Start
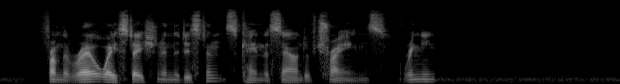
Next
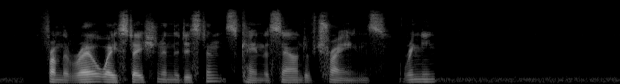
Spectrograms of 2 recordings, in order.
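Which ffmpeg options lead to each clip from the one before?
-af "equalizer=f=130:t=o:w=0.73:g=6"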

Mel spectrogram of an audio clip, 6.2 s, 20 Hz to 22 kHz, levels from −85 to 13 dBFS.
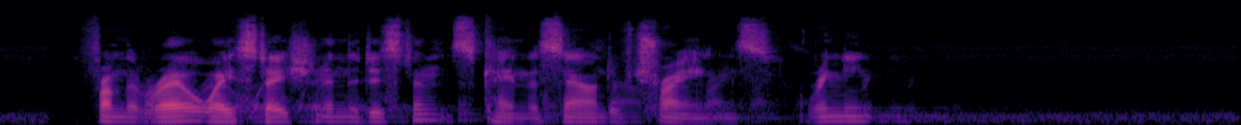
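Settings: -filter_complex "[0:a]asplit=2[a][b];[b]adelay=224,lowpass=f=1.1k:p=1,volume=-16dB,asplit=2[c][d];[d]adelay=224,lowpass=f=1.1k:p=1,volume=0.52,asplit=2[e][f];[f]adelay=224,lowpass=f=1.1k:p=1,volume=0.52,asplit=2[g][h];[h]adelay=224,lowpass=f=1.1k:p=1,volume=0.52,asplit=2[i][j];[j]adelay=224,lowpass=f=1.1k:p=1,volume=0.52[k];[a][c][e][g][i][k]amix=inputs=6:normalize=0,volume=-5dB"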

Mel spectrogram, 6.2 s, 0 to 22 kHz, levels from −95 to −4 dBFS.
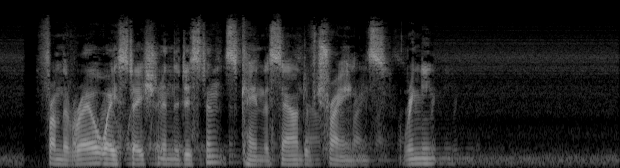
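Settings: -af "equalizer=f=5.4k:t=o:w=0.53:g=3.5,alimiter=level_in=4.5dB:limit=-24dB:level=0:latency=1:release=47,volume=-4.5dB,volume=1.5dB"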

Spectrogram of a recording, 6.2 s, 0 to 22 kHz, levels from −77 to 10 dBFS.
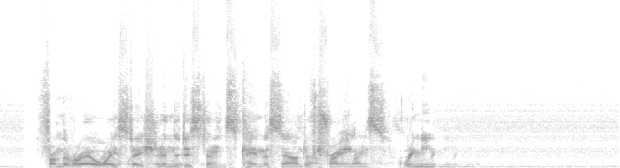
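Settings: -filter_complex "[0:a]acompressor=threshold=-41dB:ratio=6,asplit=2[a][b];[b]highpass=f=720:p=1,volume=15dB,asoftclip=type=tanh:threshold=-30dB[c];[a][c]amix=inputs=2:normalize=0,lowpass=f=7.9k:p=1,volume=-6dB,superequalizer=6b=0.398:13b=0.562:14b=0.562,volume=2dB"

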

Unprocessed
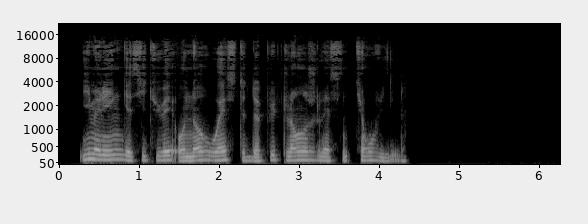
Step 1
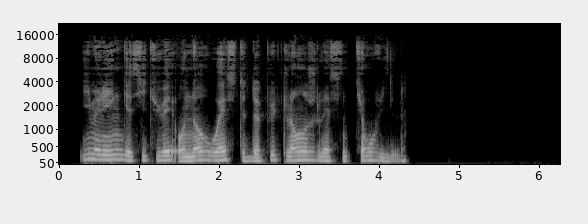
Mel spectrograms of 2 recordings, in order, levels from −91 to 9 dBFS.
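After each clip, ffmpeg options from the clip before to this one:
-af "dynaudnorm=f=130:g=7:m=8dB"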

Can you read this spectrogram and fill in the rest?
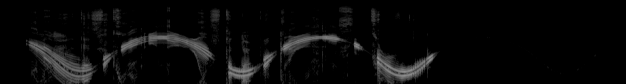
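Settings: -af "acompressor=threshold=-27dB:ratio=6,asubboost=boost=6:cutoff=140,aeval=exprs='val(0)*sin(2*PI*2000*n/s+2000*0.75/0.62*sin(2*PI*0.62*n/s))':c=same,volume=-6.5dB"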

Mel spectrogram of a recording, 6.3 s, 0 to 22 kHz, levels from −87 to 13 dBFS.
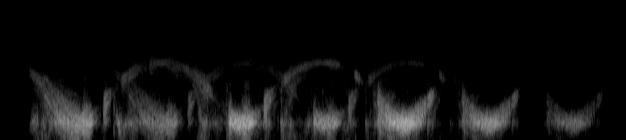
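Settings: -af "afftfilt=real='hypot(re,im)*cos(2*PI*random(0))':imag='hypot(re,im)*sin(2*PI*random(1))':win_size=512:overlap=0.75,lowpass=f=520:t=q:w=4.6,aecho=1:1:845|1690:0.316|0.0506,volume=6.5dB"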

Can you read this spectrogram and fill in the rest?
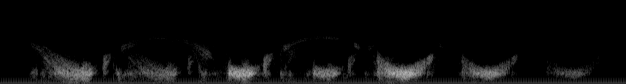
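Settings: -af "aeval=exprs='val(0)+0.00112*(sin(2*PI*60*n/s)+sin(2*PI*2*60*n/s)/2+sin(2*PI*3*60*n/s)/3+sin(2*PI*4*60*n/s)/4+sin(2*PI*5*60*n/s)/5)':c=same"

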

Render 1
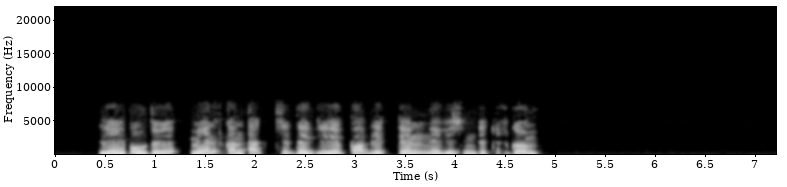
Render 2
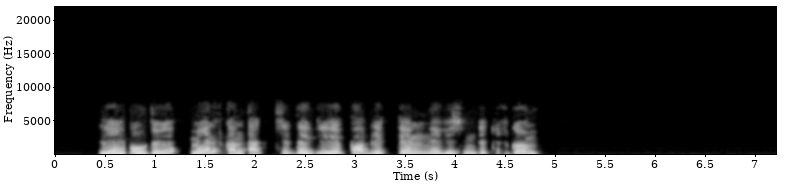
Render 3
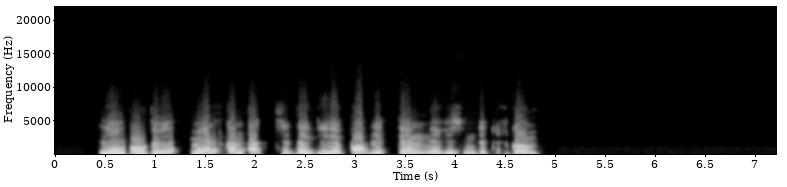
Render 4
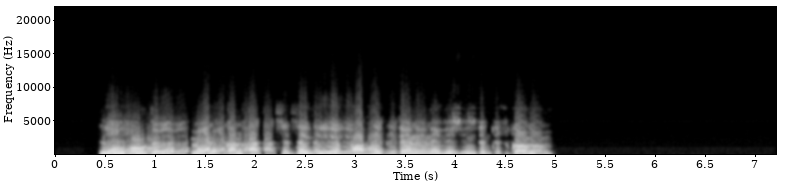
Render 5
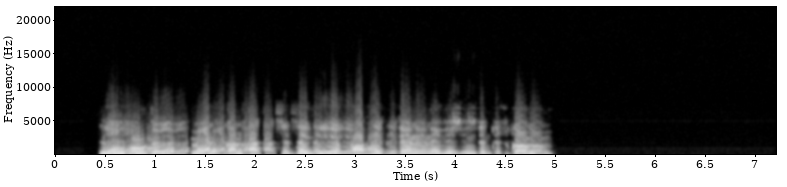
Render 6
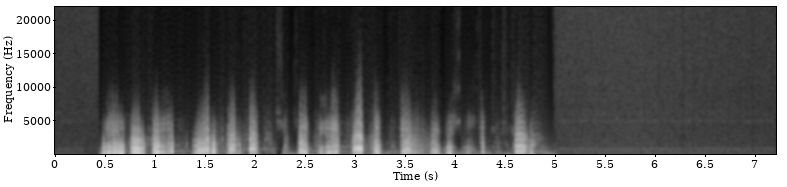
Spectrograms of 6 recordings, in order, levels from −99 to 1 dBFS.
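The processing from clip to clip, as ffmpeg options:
-af "equalizer=f=860:t=o:w=0.21:g=11.5,volume=-1dB"
-filter_complex "[0:a]asplit=2[a][b];[b]highpass=f=720:p=1,volume=15dB,asoftclip=type=tanh:threshold=-1.5dB[c];[a][c]amix=inputs=2:normalize=0,lowpass=f=1.4k:p=1,volume=-6dB,volume=-1dB"
-af "aecho=1:1:151:0.355,volume=2dB"
-af "highshelf=f=3.6k:g=8.5,volume=-1dB"
-af "aeval=exprs='val(0)+0.5*0.0501*sgn(val(0))':c=same,aeval=exprs='0.841*(cos(1*acos(clip(val(0)/0.841,-1,1)))-cos(1*PI/2))+0.299*(cos(3*acos(clip(val(0)/0.841,-1,1)))-cos(3*PI/2))':c=same,dynaudnorm=f=490:g=7:m=11.5dB,volume=-1dB"

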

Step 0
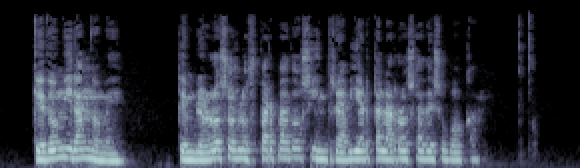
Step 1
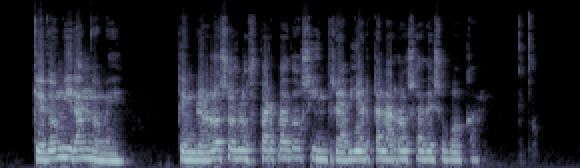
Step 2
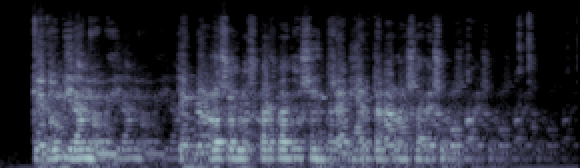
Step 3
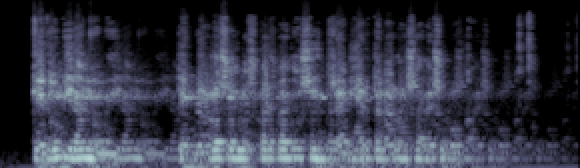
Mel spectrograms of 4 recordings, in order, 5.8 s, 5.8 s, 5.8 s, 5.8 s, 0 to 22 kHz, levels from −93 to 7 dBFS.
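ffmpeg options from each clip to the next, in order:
-af "flanger=delay=8.9:depth=1.5:regen=71:speed=0.78:shape=triangular,asoftclip=type=tanh:threshold=-18.5dB"
-filter_complex "[0:a]asplit=2[a][b];[b]adelay=482,lowpass=f=3.9k:p=1,volume=-14.5dB,asplit=2[c][d];[d]adelay=482,lowpass=f=3.9k:p=1,volume=0.26,asplit=2[e][f];[f]adelay=482,lowpass=f=3.9k:p=1,volume=0.26[g];[a][c][e][g]amix=inputs=4:normalize=0,afftfilt=real='re*2*eq(mod(b,4),0)':imag='im*2*eq(mod(b,4),0)':win_size=2048:overlap=0.75"
-af "firequalizer=gain_entry='entry(160,0);entry(1300,-27);entry(2300,1)':delay=0.05:min_phase=1,volume=7.5dB"

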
